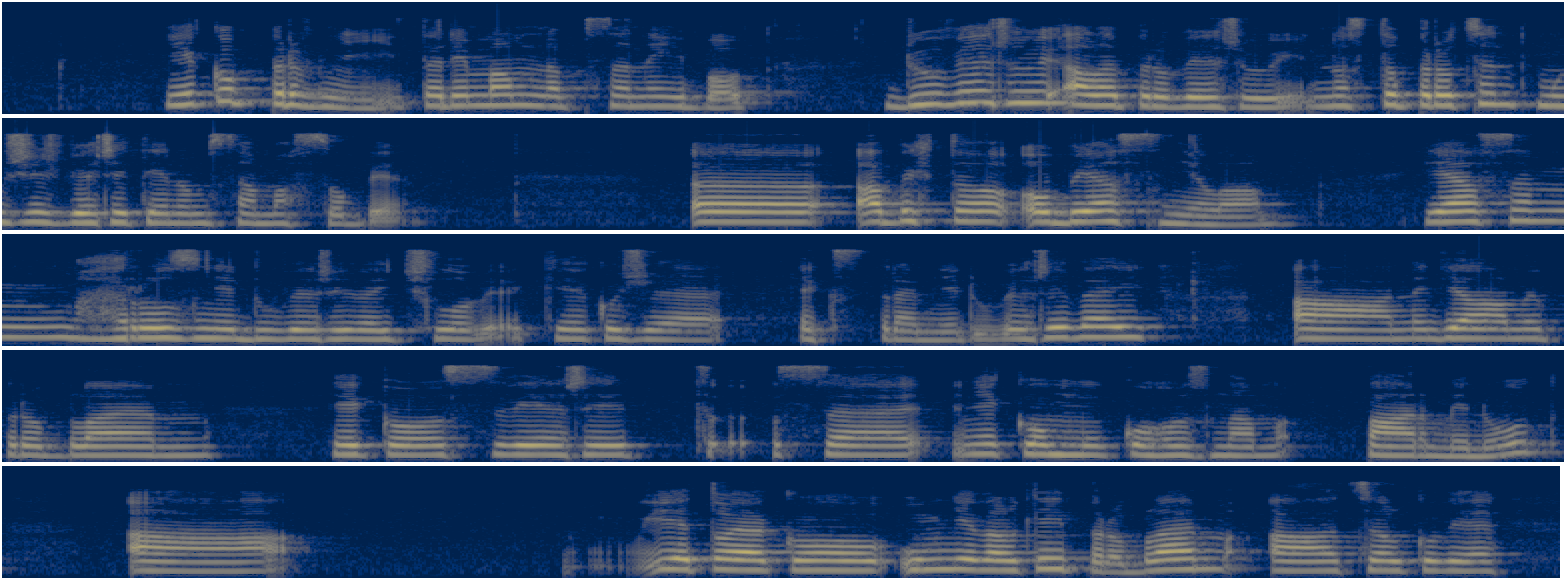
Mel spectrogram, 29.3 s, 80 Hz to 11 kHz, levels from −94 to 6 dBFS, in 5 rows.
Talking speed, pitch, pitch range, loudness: 100 wpm, 245 Hz, 230-265 Hz, -33 LUFS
